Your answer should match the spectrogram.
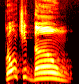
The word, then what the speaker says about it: prontidão: Prontidão. Qual que é a posição da sílaba tônica? Oxítona. Por quê? Porque é a última, né?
